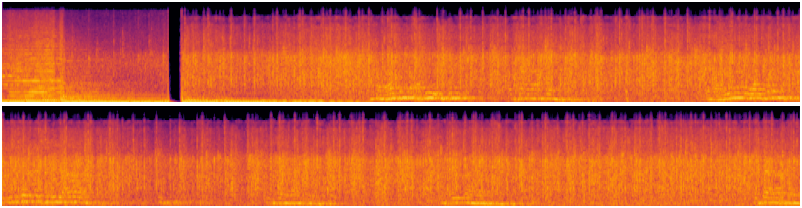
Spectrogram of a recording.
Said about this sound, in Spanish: Aplausos para ti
